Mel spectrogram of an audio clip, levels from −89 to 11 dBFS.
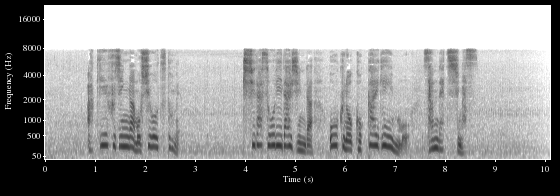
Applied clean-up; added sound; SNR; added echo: none; none; none; none.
